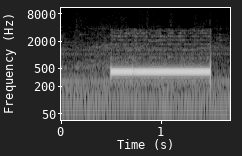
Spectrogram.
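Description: Telephone ringing tone on an unanswered call: a single steady mid-pitched tone lasting about one second, set between quiet stretches of faint line hiss.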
